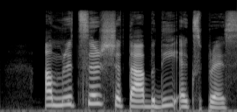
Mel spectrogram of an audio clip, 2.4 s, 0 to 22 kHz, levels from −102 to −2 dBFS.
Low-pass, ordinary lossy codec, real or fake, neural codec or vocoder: 14.4 kHz; none; real; none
